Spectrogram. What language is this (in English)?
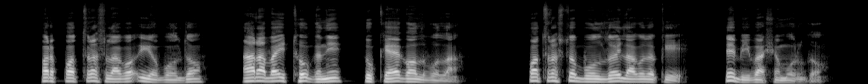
Kullu Pahari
